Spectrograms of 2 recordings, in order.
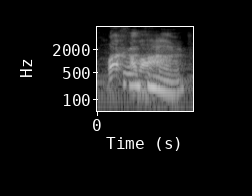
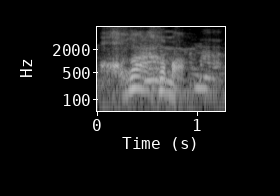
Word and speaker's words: Harkamar: Harkamar. It's called Harkamar. Harkamar. If I have to listen to you say it for the next 6 months, I want to hear you say it right.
